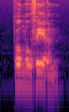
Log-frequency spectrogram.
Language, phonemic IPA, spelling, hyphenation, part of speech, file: Dutch, /proːmoːˈveːrə(n)/, promoveren, pro‧mo‧ve‧ren, verb, Nl-promoveren.ogg
- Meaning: 1. to be promoted 2. to promote someone or something 3. to promote someone or something: to promote a pawn to a queen or another piece 4. to receive a doctorate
